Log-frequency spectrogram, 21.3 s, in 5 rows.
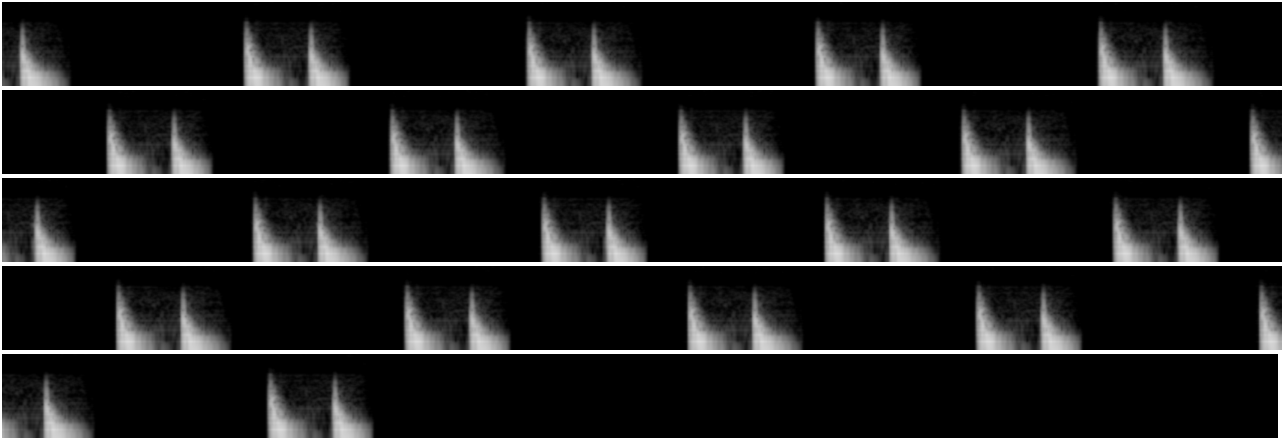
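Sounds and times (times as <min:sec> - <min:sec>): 
heartbeat: 0:00.8 - 0:01.2, 0:01.8 - 0:02.1, 0:02.7 - 0:03.1, 0:03.7 - 0:04.0, 0:04.6 - 0:05.0, 0:05.6 - 0:05.9, 0:06.6 - 0:06.9, 0:07.5 - 0:07.8, 0:08.4 - 0:08.8, 0:09.4 - 0:09.8, 0:10.4 - 0:10.7, 0:11.3 - 0:12.6, 0:13.2 - 0:13.6, 0:14.2 - 0:14.5, 0:15.1 - 0:15.5, 0:16.1 - 0:16.4, 0:17.0 - 0:17.4, 0:18.0 - 0:18.3.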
